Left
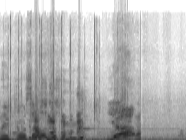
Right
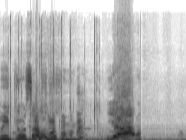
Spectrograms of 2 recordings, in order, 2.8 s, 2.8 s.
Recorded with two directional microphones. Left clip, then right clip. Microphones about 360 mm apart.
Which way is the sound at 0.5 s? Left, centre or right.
Centre.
